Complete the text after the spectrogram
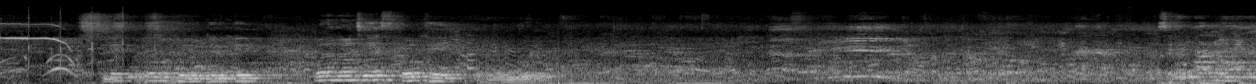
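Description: A man speaks loudly through a microphone over loudspeakers in a large echoing hall.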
